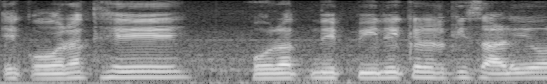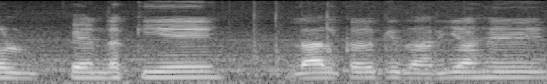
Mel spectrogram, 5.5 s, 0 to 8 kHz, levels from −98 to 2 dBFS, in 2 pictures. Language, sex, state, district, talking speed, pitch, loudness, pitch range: Hindi, male, Bihar, Araria, 195 wpm, 155 Hz, -17 LUFS, 145-160 Hz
